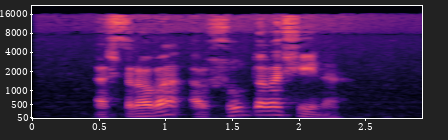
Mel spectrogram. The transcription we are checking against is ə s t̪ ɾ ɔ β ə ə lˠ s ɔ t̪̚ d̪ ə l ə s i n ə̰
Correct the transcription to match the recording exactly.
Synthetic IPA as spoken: ə s t̪ ɾ ɔ β ə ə lˠ s u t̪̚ d̪ ə l ə ʃ i n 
